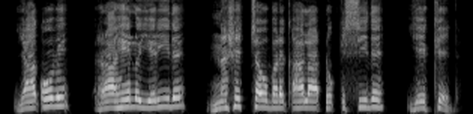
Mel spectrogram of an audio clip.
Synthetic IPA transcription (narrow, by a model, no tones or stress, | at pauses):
jaːkʼo̞ːbɪ | ɾaːhe̞ːlɔjɛɾiːd̪ɛ | nɐʃɛt͡ʃːɐwbɐɾɛkʼaːlaːɗɔkʼːɪsːiːd̪ɛ | jeːkːe̞ːd̪ɐ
